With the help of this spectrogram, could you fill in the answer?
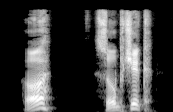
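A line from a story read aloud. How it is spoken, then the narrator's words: Cheerful remark. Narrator (Russian): бодро отметил Мун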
